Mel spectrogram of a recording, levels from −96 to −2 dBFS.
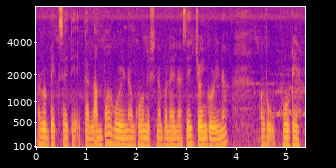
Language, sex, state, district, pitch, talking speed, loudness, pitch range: Nagamese, male, Nagaland, Dimapur, 110 Hz, 155 wpm, -20 LUFS, 110-120 Hz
